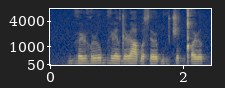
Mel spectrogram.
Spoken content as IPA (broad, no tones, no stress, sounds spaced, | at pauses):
bʱ ə˞ ɭ ɔ̤ ɹ ʊ bʱ ə ɭ ɛ ʊ̯ d ɔ ɭ ɑ ɓ ɔ s ɾ ə˞ ɓ ṳ t͡ʃ ɛ ǃʼ ɔ ɭ ʊ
